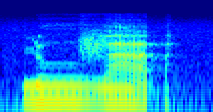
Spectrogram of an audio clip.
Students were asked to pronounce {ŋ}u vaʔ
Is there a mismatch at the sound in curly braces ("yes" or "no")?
yes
